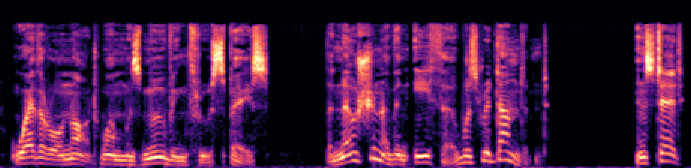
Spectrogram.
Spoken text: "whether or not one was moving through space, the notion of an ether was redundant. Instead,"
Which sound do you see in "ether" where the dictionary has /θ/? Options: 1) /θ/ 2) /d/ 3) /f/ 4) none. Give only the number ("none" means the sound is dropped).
1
